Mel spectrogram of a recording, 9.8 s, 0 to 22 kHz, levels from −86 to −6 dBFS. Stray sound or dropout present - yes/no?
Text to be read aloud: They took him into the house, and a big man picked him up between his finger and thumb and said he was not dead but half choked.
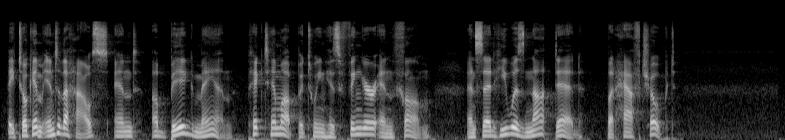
no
